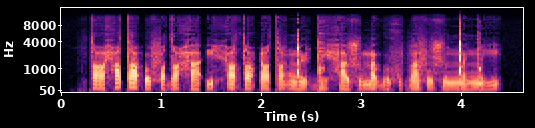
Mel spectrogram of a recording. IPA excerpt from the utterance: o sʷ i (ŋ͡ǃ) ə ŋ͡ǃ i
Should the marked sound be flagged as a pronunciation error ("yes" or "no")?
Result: no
